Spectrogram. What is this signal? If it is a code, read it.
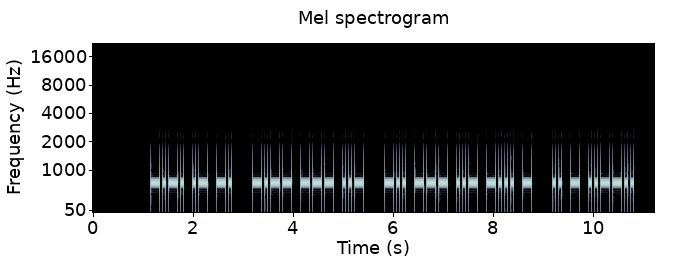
Morse code, heard as a keyed tone, about 19 wpm, 700 Hz. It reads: CAN YOU DOUBT IT?
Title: Sentences from Top 1500 Words 20wpm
